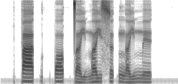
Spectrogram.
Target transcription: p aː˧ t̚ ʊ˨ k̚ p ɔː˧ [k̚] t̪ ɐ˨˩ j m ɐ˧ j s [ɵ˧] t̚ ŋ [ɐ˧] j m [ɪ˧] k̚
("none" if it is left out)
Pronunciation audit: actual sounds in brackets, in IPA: t̚, ɵ˧, ɐ˨˥, ɪ˧

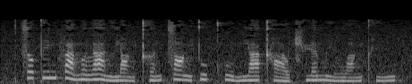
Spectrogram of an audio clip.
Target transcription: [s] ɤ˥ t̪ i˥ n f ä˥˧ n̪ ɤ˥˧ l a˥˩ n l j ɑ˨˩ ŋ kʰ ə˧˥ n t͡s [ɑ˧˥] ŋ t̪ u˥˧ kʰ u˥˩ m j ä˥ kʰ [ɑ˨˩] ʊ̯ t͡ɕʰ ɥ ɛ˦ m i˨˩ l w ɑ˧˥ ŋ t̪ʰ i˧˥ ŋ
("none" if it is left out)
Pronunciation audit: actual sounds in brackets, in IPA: t͡s, ɑ˥˧, ɑ˨˩

